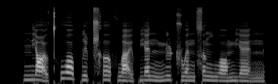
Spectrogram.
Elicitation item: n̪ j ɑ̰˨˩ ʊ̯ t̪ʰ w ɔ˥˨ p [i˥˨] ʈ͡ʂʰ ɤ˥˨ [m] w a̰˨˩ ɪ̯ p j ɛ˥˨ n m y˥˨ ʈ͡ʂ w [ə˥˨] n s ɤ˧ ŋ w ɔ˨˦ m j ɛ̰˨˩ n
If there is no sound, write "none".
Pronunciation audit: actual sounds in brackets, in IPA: i˦, f, ə˨˦

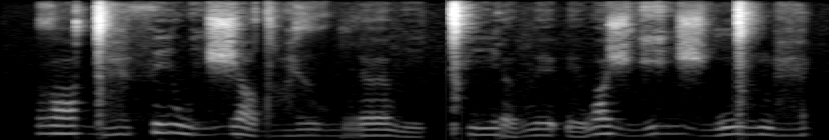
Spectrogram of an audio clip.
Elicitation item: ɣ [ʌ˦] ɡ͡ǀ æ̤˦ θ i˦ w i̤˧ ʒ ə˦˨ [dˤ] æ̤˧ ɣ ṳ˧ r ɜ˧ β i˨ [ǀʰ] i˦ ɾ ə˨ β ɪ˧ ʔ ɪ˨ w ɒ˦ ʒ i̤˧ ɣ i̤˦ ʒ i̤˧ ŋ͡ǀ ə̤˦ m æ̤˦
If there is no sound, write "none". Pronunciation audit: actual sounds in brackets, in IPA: ɒ˦, dˤ, ǀʰ

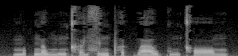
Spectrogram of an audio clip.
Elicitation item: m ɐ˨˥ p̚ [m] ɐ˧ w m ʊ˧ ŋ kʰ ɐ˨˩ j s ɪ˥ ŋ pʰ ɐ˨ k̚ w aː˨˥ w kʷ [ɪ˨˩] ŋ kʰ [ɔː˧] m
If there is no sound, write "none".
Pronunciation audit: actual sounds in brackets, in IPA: ŋ, ɪ˨˩, ɔː˧

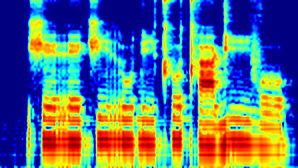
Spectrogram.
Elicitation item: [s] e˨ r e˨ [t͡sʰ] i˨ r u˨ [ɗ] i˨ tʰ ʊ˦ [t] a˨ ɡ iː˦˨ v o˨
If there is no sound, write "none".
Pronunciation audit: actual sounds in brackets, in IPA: ʃ, t͡ʃ, ɗ, tʰ

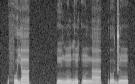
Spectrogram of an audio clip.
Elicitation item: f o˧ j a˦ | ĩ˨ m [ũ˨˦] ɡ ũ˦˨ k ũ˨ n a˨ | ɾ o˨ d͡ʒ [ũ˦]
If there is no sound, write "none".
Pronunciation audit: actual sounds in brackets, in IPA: ũ˨˦, ũ˧

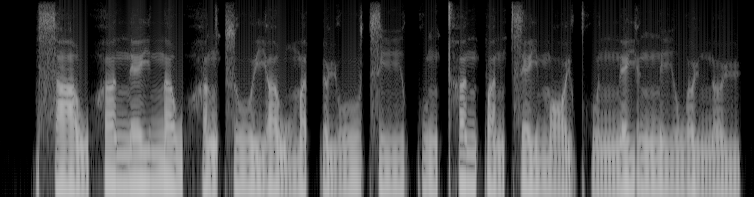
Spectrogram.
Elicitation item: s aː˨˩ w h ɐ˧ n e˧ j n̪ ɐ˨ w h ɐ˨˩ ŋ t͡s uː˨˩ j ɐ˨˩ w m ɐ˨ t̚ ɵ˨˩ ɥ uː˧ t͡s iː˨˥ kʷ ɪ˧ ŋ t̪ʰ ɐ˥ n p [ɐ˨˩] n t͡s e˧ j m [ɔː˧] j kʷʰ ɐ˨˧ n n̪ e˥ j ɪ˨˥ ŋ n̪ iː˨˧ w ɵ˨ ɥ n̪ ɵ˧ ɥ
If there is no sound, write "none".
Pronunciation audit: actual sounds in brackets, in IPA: ɐ˨, ɔː˨˩

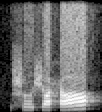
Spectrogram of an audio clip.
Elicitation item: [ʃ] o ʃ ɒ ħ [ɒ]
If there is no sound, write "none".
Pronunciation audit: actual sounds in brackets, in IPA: ʂ, ɒ

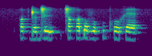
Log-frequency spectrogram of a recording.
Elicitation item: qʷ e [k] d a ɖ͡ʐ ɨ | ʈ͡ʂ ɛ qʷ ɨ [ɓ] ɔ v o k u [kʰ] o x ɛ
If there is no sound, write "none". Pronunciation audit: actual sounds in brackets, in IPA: k, ɓ, kʰ

